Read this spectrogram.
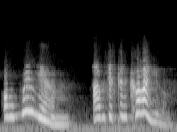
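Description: A woman's voice: very high-pitched, wildly swooping pitch, normal speed, heavily acted. A wronged, anxious wife in a vintage radio play. Her delivery is hesitant and wounded, with theatrical weight. The old recording is thin and narrow, almost like a telephone. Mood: hurt, pleading. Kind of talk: old-time radio drama acting. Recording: tinny, band-limited old radio recording.

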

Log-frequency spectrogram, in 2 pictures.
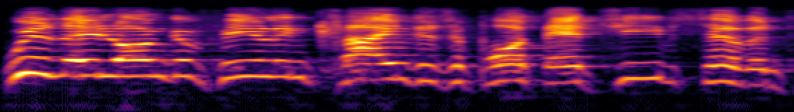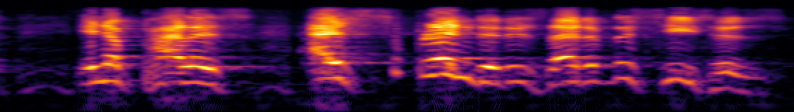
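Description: Very high, creaky pompous congressman. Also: a little slow, heavily acted. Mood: pompous, indignant. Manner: pompous, declamatory. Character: indignant congressman orator denouncing presidential extravagance. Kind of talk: oratorical radio drama speech. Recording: muffled vintage radio recording.

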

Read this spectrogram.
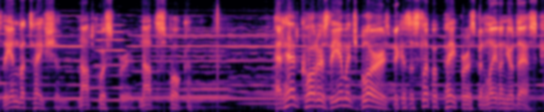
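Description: An actor playing a world-weary New York detective, narrating in a deliberate, florid 1950s radio noir style. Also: male voice, medium pitch, natural voice. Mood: brooding, dramatic. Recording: old radio drama with loud music.

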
